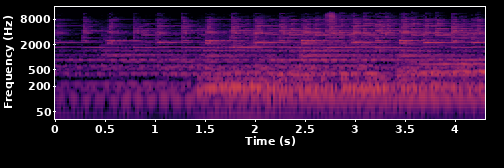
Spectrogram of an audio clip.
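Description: Church bells ringing a peal, many bells struck in quick succession, growing louder about one and a half seconds in.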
